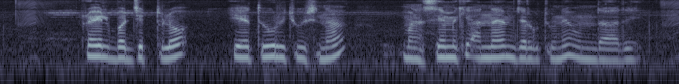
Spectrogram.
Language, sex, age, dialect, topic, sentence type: Telugu, male, 31-35, Central/Coastal, banking, statement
